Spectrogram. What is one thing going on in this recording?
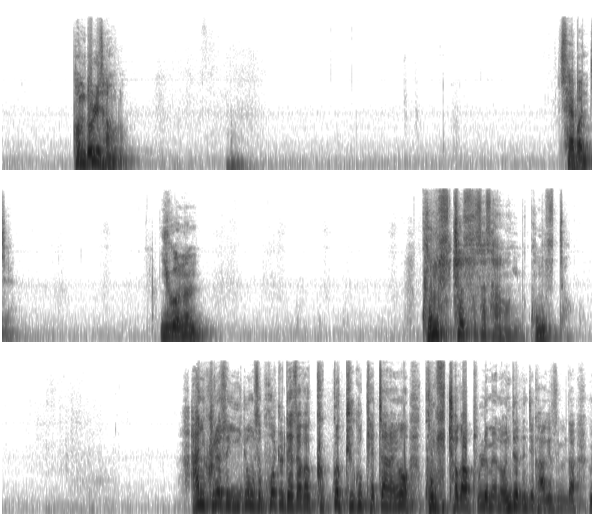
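An elderly man speaks with animation into a nearby microphone, with long pauses between phrases.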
